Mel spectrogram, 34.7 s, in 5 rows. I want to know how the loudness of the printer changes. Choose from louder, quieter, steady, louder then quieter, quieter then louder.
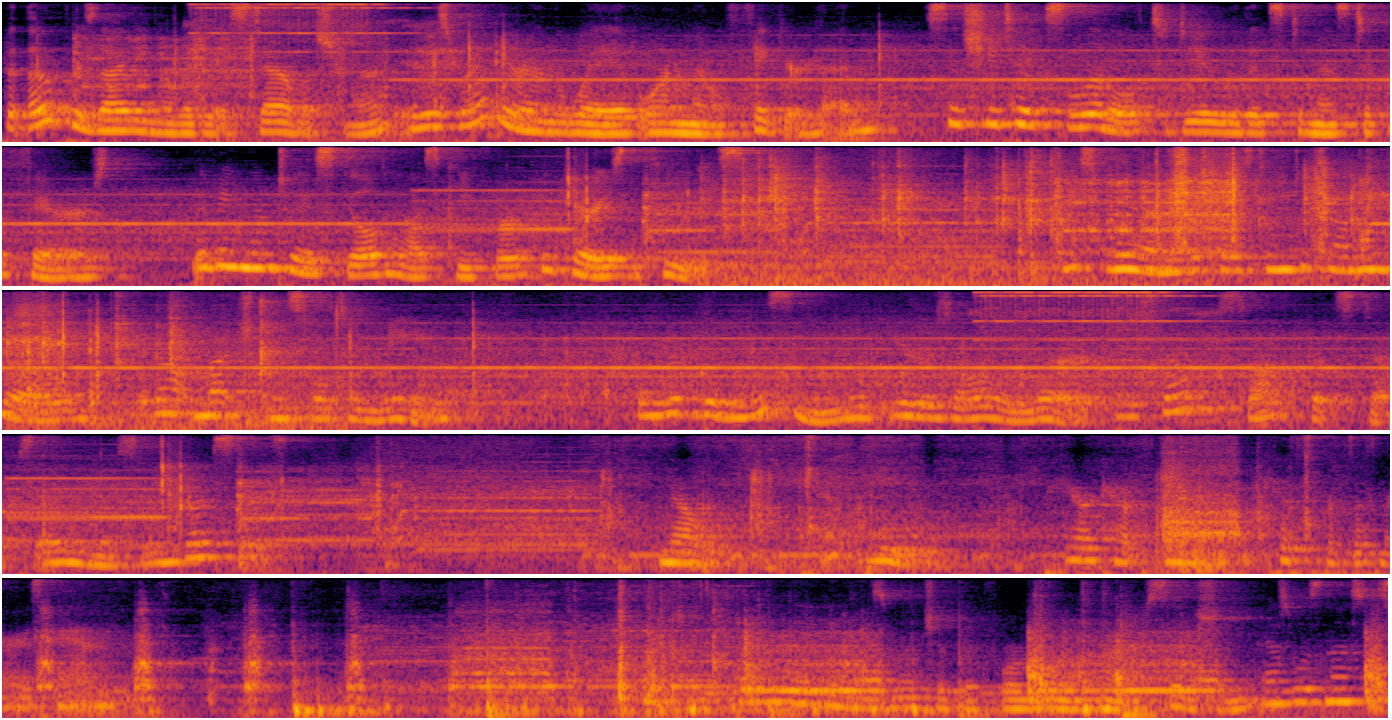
louder.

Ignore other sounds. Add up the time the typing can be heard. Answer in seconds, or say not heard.
10 s.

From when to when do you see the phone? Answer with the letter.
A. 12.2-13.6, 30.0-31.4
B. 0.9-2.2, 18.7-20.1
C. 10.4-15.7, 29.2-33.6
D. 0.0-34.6
B.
